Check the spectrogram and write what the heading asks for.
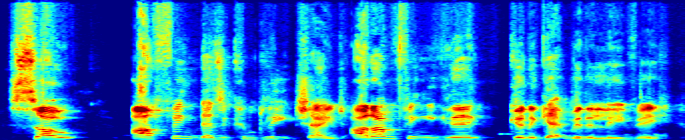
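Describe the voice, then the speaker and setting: A man's voice: sits high, sing-song, brisk, bright, forceful tone. A man on a football panel, teasing and joking in casual banter. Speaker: football pundit.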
